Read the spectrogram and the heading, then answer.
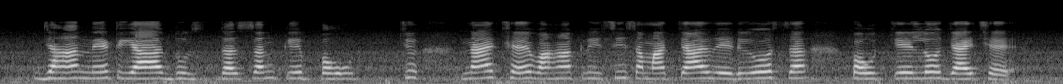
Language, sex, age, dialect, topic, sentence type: Maithili, female, 60-100, Angika, agriculture, statement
